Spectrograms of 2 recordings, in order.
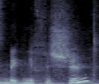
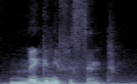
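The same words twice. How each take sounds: First: The consonant before -ent sounds like 'sh'. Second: The consonant before -ent sounds like 's'. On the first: The speaker calls it wrong. "It is not pronounced as magnificent" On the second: The speaker calls it right. "it is pronounced as magnificent"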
